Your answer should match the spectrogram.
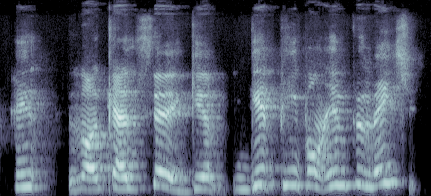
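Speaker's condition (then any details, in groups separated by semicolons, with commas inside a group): Cerebral palsy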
